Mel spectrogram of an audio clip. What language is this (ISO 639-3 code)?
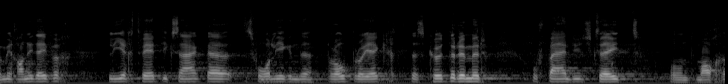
gsw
